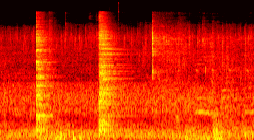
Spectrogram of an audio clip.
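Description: Fried lentil cakes are dropped into simmering gravy for Bengali dhokar dalna, giving two loud sizzling bursts and a softer third one over a low bubbling background.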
